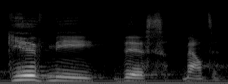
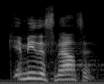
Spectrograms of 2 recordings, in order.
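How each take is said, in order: First: Slow, drawn-out, every word weighted; slow King James reading. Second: Said in the usual way. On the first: Shown as a demonstration. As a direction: read it slowly like old scripture. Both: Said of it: "I love how the King James says".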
